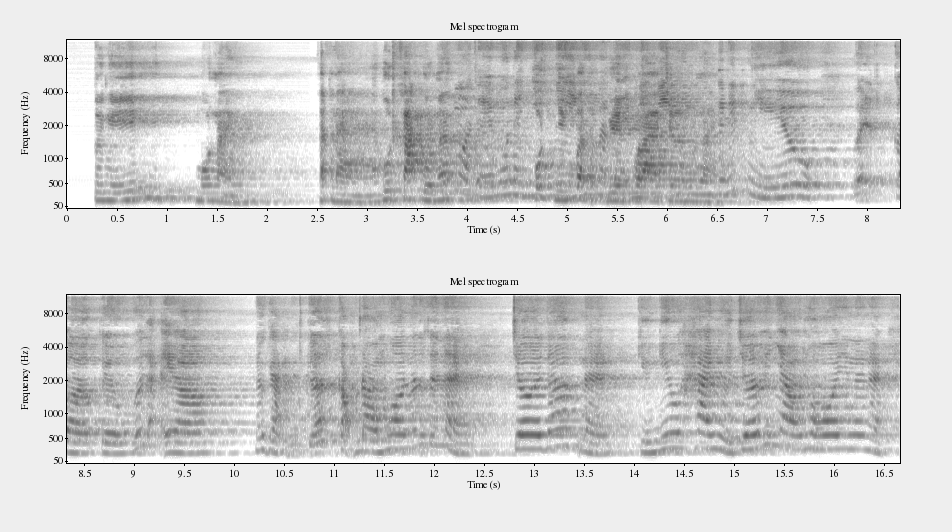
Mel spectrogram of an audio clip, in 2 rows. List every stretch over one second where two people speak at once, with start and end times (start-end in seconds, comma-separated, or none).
4.7-6.6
